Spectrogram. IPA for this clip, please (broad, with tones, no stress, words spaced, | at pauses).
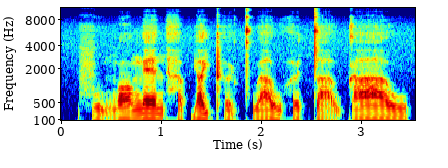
fuː˨˩ŋɔː˨˧ŋɛː˧n hɐ˨p̚jɐ˥jpʰɵ˨˩ɥ kʷʰaː˨˥whɵ˨˥t̚ t̪aː˨˩wkaː˧w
